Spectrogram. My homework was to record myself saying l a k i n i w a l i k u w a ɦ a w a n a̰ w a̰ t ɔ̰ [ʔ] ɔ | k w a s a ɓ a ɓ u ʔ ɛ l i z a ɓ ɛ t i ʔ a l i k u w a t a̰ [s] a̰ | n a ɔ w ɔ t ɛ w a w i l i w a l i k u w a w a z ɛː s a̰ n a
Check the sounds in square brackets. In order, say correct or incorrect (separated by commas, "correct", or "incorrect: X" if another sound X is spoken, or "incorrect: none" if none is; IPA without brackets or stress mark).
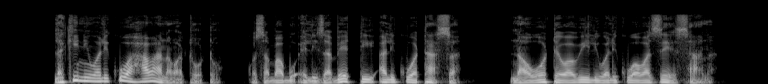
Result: incorrect: t, correct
